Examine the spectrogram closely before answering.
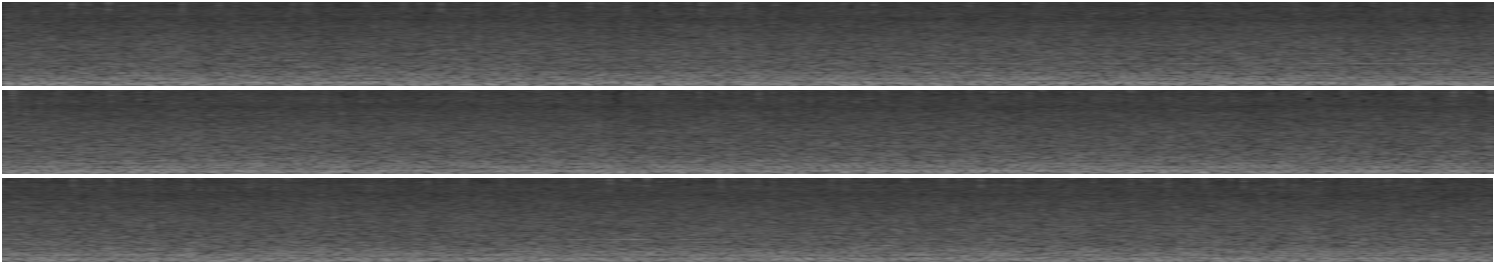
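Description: Wind rushes steadily past the cockpit.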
